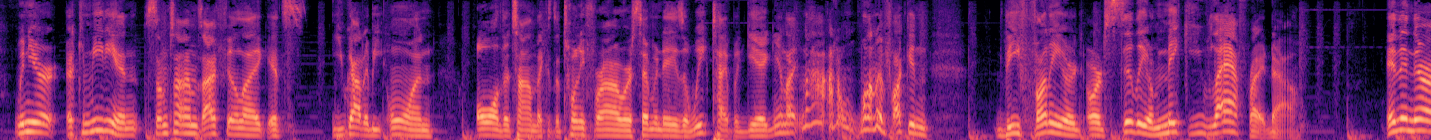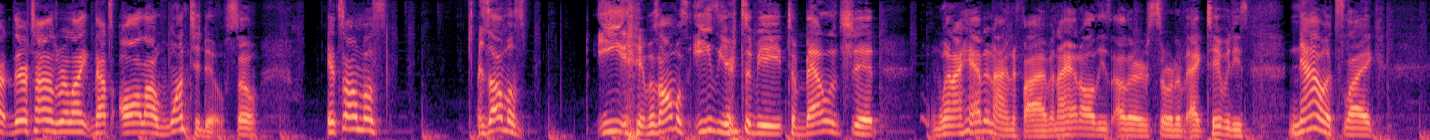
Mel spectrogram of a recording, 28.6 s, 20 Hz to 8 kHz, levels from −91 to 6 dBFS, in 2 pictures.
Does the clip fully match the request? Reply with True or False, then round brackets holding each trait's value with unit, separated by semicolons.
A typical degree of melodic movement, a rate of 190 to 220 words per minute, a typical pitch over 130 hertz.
False (7.6 semitones; 205 wpm; 140 Hz)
